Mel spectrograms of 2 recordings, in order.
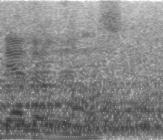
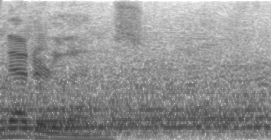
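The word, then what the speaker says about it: Nederland: It's not Team Racing Netherlands. It's Team Racing Netherlands. It is a D.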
